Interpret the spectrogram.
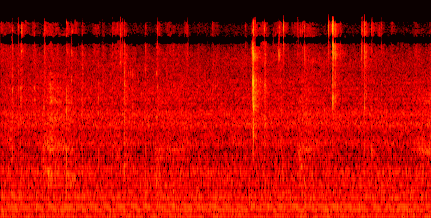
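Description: Quiet close-mic chewing of food with the mouth closed, over a faint steady hum, with a few sharp little clicks about five and six and a half seconds in.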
